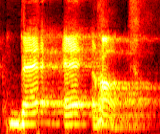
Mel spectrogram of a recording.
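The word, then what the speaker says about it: בארות: Be'arot. No, why ah? It's an aleph with a segol. Okay, right. Be'erot.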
